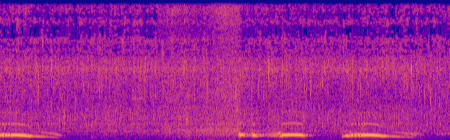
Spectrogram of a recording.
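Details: Spotted dove singing as a lure for doves that will not sing. It begins with a long falling coo. After a pause come quick short notes, a steady coo, and another drawn-out descending coo.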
